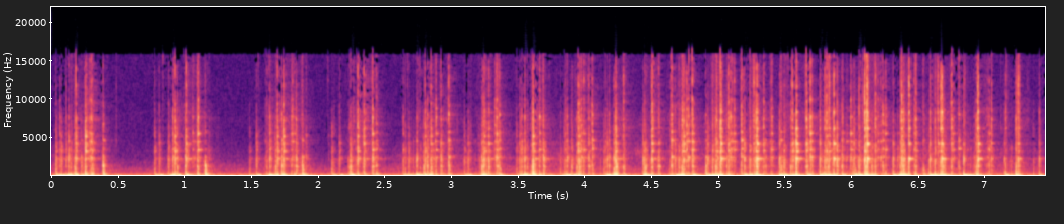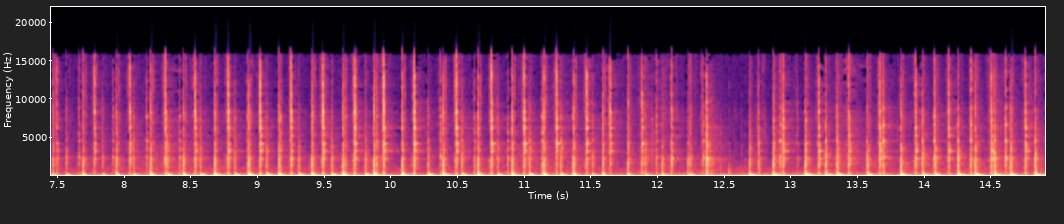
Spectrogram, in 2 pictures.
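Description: Fingertips and nails tap and scratch the hollow, air-filled tubes of a large clear plastic inflatable air column packaging bag. The result is a dense run of quick, dull, hollow thumps with a deep low body, mixed with faint scratchy clicks. The tapping is irregular and turns faster and louder through the middle.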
